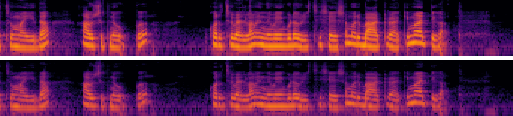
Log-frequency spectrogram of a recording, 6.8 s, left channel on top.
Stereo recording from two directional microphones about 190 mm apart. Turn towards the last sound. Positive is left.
turn(degrees=40)  # may be behind; listen again after turning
